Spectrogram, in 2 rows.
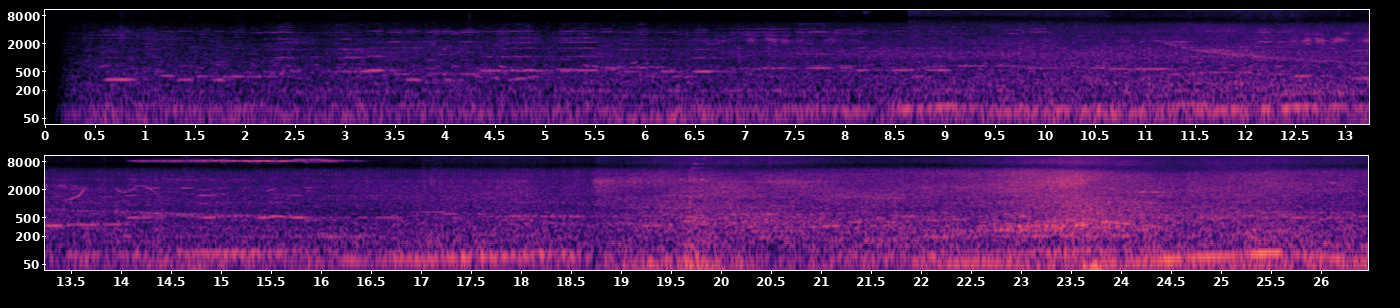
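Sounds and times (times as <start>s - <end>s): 
violinist playing: 0.4s - 26.4s.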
